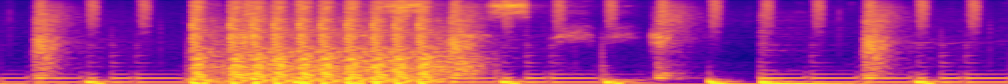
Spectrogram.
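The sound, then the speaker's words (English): A loud, rapid burst of machine gun fire rattles for about a second and a half, followed by a few scattered single shots, all over a steady bass-heavy music beat. “Gunshots are ice like baby.”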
